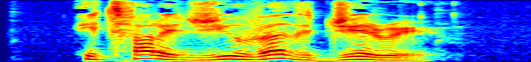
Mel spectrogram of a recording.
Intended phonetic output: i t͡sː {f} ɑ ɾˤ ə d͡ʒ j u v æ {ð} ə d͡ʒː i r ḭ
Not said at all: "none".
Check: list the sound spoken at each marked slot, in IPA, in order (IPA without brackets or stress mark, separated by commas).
f, ð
